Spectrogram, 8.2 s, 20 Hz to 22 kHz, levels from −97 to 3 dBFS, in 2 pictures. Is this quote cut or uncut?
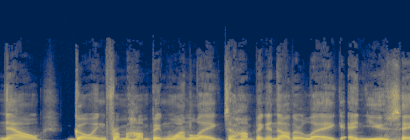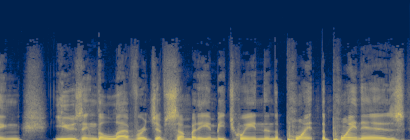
uncut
